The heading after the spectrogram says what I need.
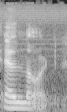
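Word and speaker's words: L₀: Late एल नॉट, एल के साथ ये माइनर से ज़ीरो, इसको हम प्रोनाउंस करते हैं एल नॉट।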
